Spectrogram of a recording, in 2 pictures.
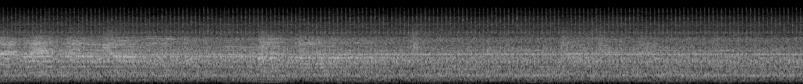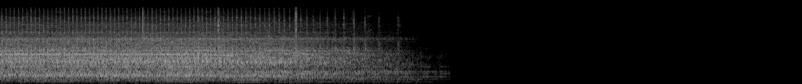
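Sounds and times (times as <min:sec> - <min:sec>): film projector mechanism whirring: 0:00.0 - 0:12.6.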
